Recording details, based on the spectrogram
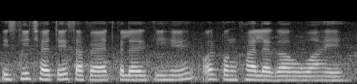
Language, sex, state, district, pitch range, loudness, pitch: Hindi, female, Uttar Pradesh, Lucknow, 205-230 Hz, -14 LUFS, 215 Hz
